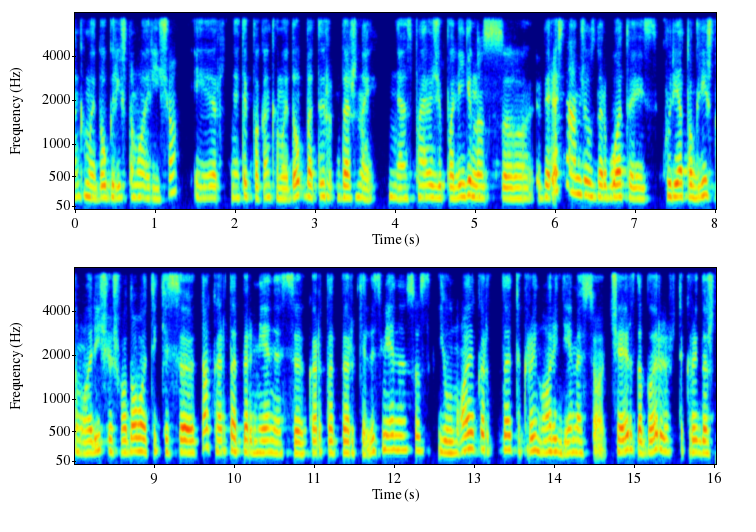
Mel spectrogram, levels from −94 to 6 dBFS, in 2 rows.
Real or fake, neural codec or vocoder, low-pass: fake; vocoder, 44.1 kHz, 128 mel bands, Pupu-Vocoder; 7.2 kHz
